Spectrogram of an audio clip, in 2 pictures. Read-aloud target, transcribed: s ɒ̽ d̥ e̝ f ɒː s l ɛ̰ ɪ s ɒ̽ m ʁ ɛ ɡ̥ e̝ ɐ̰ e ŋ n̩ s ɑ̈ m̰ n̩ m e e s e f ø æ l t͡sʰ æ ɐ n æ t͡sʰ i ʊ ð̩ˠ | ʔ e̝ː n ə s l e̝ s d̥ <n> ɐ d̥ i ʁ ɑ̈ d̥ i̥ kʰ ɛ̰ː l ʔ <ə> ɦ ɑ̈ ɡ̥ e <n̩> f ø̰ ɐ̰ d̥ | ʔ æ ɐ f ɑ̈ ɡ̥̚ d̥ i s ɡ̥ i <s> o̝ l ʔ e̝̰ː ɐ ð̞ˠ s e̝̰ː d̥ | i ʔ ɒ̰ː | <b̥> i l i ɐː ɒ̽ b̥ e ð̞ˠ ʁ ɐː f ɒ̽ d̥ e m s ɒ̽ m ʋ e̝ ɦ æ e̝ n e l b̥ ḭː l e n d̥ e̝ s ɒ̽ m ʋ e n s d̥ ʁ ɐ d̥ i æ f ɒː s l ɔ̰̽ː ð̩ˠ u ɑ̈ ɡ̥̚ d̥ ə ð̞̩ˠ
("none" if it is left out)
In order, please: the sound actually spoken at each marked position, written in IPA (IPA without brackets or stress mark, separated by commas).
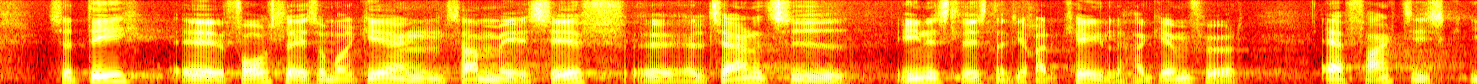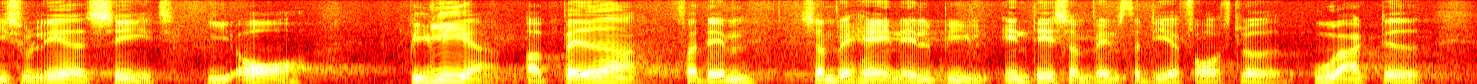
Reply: n, ə, m̩, s, b̥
